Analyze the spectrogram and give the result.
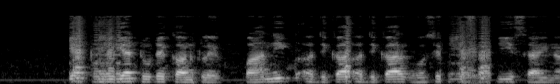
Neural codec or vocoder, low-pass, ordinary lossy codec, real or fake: none; 9.9 kHz; MP3, 48 kbps; real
